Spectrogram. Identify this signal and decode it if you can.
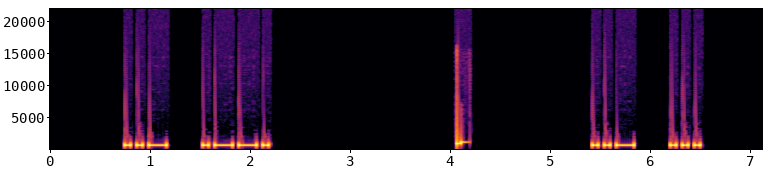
Morse code, heard as a keyed tone, about 20 wpm, spaced as for 14 wpm, 700 Hz. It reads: UP US
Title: 2x Character Spacing - Top 200 Words - 20wpm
